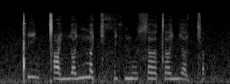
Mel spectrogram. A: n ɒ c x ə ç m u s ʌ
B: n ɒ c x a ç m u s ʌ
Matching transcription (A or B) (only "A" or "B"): A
